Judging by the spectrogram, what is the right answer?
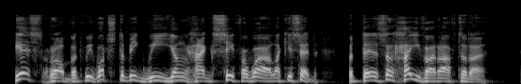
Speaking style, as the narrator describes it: Hamish blurted out

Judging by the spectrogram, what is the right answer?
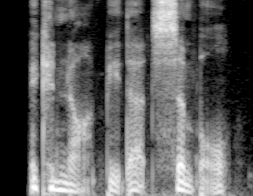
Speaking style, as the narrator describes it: he grumbled

